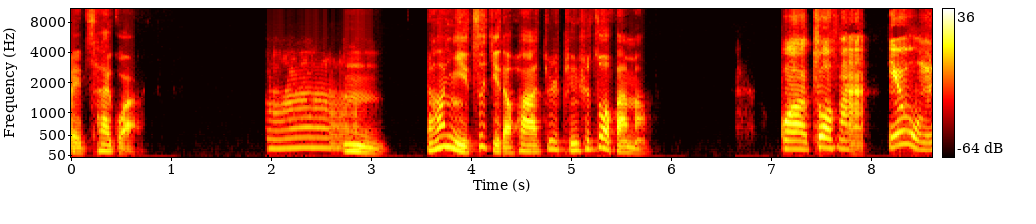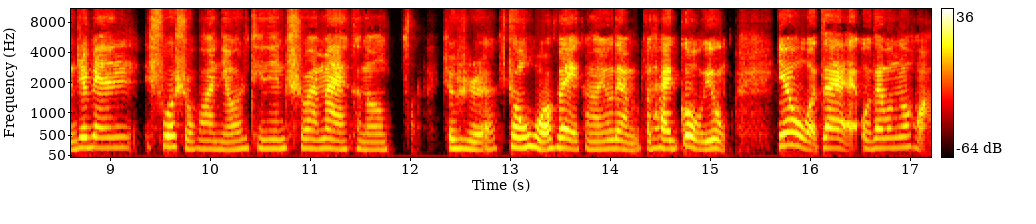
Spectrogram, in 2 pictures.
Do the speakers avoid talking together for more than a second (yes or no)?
yes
